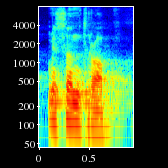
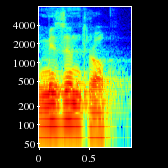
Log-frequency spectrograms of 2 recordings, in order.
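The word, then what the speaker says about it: misanthrope: तो क्या होता है मिसंथ्रोप या मिज़ेंथ्रोप, दोनों ही प्रोनाउंसिएशन चलते हैं इसके।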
